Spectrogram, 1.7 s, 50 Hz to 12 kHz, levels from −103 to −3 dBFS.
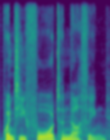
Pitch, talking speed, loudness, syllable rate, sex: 130 Hz, 145 wpm, -19 LUFS, 3.9 syllables/s, male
